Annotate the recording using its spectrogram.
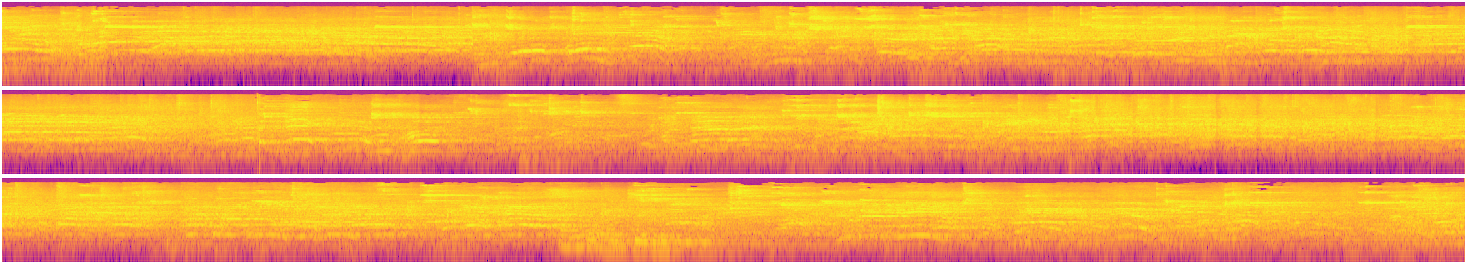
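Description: Game sound of a basketball game in a large gym: a ball bouncing on the hardwood floor again and again, under the indistinct shouts and chatter of players and spectators.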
